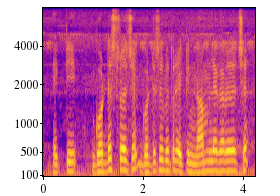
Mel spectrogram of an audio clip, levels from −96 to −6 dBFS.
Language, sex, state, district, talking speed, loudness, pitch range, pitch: Bengali, male, Tripura, West Tripura, 125 wpm, -15 LUFS, 150-180 Hz, 165 Hz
